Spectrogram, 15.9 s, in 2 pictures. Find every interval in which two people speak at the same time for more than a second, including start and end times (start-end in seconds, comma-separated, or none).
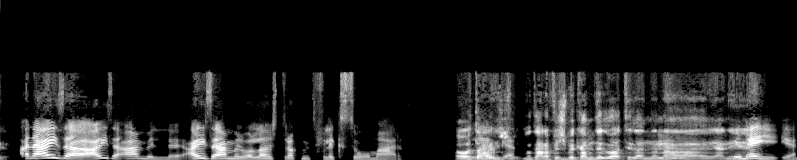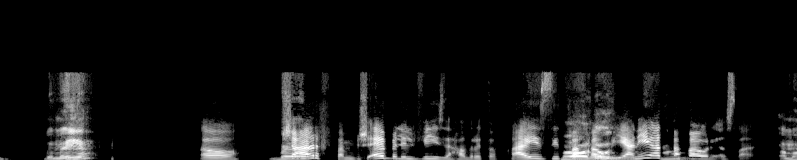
13.6-15.2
